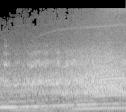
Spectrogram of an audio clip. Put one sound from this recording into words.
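A car engine revs up as the car accelerates.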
